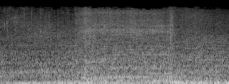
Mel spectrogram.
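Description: Film-trailer sound design: a loud, dense low rumble with a hiss that swells about a second in and a short hit near the end, mixed with music.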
